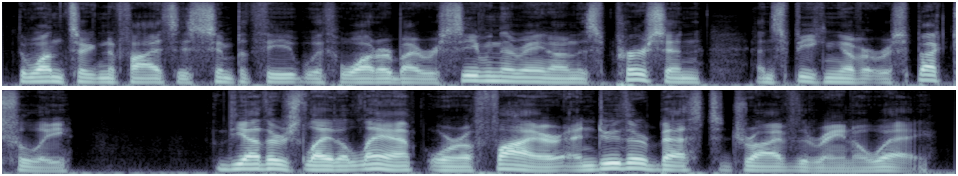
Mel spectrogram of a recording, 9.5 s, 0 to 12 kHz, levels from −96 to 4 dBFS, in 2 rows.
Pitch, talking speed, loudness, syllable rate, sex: 115 Hz, 225 wpm, -19 LUFS, 6.3 syllables/s, male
